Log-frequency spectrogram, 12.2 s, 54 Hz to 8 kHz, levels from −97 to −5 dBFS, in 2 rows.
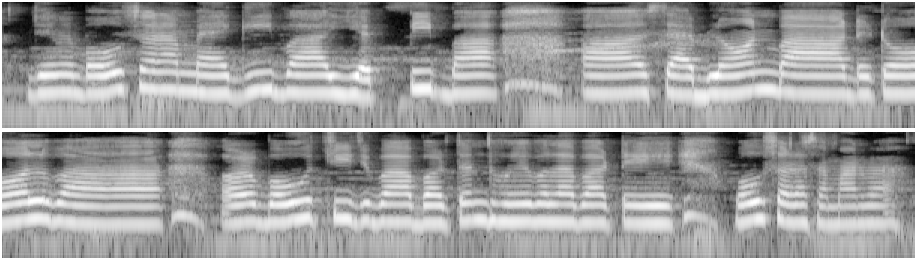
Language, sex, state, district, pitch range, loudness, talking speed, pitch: Hindi, female, Bihar, East Champaran, 215-240 Hz, -15 LUFS, 125 wpm, 220 Hz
